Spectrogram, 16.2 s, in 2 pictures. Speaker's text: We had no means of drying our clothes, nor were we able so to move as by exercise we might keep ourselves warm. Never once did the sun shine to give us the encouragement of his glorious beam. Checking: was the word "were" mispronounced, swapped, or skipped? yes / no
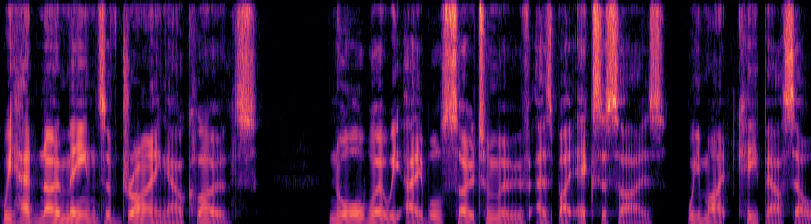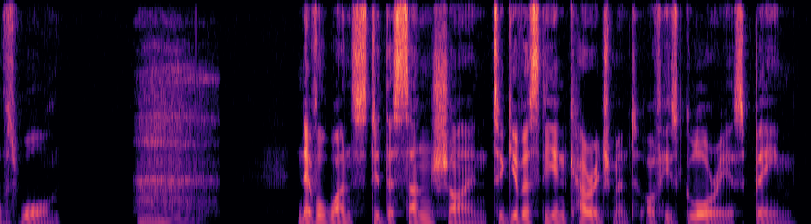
no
